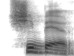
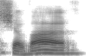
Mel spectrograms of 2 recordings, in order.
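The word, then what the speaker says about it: שיבר: Now, the fact that there's a Yod that appears here tells me that I'm supposed to pronounce the E here. Shiber. Not something else, not Shavar or Shover or something else. I'm supposed to pronounce the letter E.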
